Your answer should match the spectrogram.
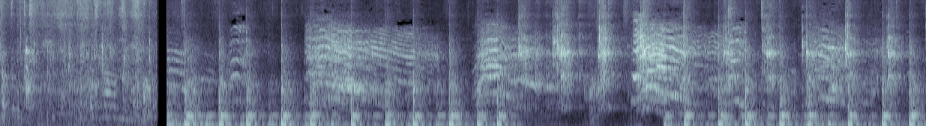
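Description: Ensemble taiko drumming: a group striking barrel-shaped nagado-daiko and rope-laced drums in fast, loud, even strokes, with voices shouting over the beat. The drumming starts abruptly about two seconds in, after low chatter. It breaks off for about a second near the middle, then resumes.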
